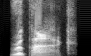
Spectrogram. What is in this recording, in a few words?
"repack", British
